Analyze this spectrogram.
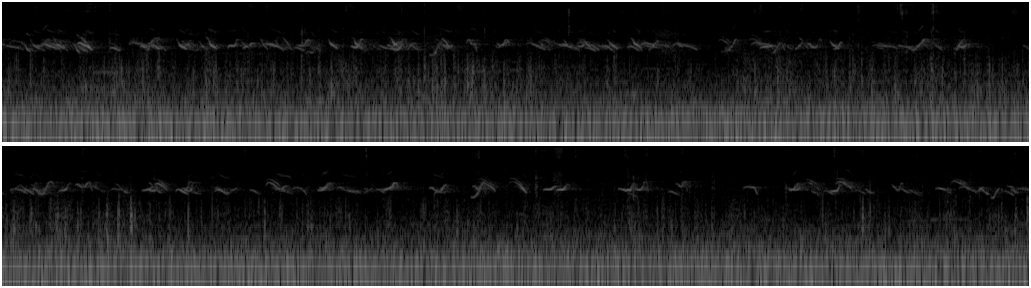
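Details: Many overlapping chicken chirps, high and jittery, ring on without a break through the whole stretch, set against a low, steady background hum.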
